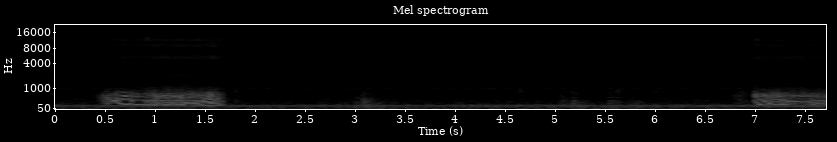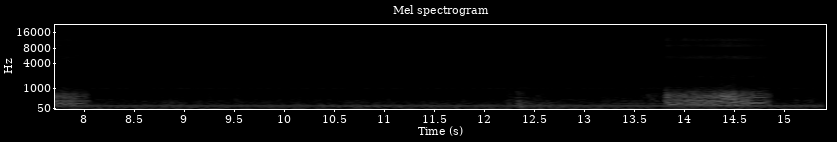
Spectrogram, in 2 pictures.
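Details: Rescue Pomeranian, worn out after a walk and a bath, asleep with chin resting on owner's foot: three rasping snores about seven seconds apart, roughly nine breaths a minute, over a low room hum. Dog snoring.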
